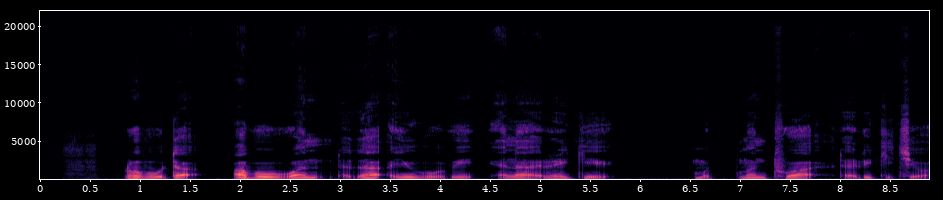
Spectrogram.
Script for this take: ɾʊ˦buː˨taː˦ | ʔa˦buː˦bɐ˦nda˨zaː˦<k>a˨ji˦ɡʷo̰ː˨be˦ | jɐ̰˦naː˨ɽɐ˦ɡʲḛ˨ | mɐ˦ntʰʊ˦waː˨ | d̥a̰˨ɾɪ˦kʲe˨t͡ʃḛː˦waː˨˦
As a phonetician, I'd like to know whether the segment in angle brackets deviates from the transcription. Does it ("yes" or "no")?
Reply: yes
